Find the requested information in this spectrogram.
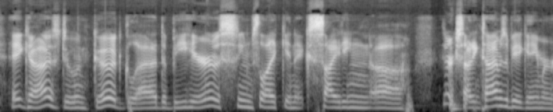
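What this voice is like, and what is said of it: Southern American accent. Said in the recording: “accents of any person ever. ... Which is a southern accent ... a northerner that got transplanted to the south”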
